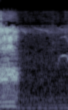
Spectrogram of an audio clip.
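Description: Geese with their goslings in a goose house in Shayestabad, Barishal, in winter, giving one loud, brief honking call at the start before the room falls to quiet background.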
